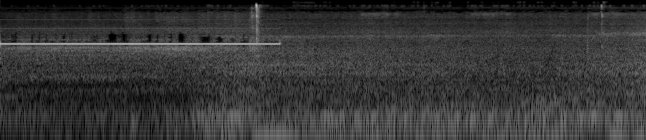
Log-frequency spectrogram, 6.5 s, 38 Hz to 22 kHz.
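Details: Oshkosh M1070 HET 8x8 diesel after restoring power to the D-deck system: a steady high beep for a few seconds, then a deep, even rumble at a normal idle, with good oil pressure and no leaks.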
